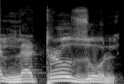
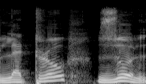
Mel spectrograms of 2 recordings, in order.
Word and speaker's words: लेट्रोजोल: और उसके अंदर का एग्जांपल है लेट्रोजोल, स्पेलिंग है LETRO, लेट्रोजोल ZOLE, साथ में पढ़ सकते हैं इसे हम लेट्रोजोल।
